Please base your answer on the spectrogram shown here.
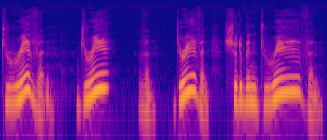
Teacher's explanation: the stress is on the first syllable, driv. That's where you hear the tone go up. That's where you hear the stress.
